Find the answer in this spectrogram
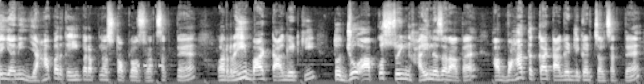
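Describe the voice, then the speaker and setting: In a slightly rough voice on the high side, a man teaches a trading strategy over a chart tutorial. He points to things on screen as he explains, slipping English terms into his Hindi.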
